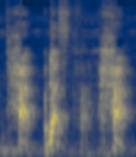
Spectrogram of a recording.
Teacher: Saya bilang pedas karena kayak orang kepedasan. Ada bermain sedikit di tenggorokan tapi nggak pakai riak.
